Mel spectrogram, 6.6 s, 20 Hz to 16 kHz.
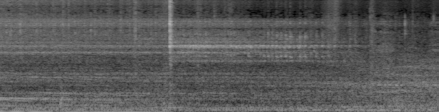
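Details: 1977 Wissota S8-B (rebadged Foley) grinder with original 8-inch, 1/2-inch bore, 3/8-inch thick disc fitted: low steady motor hum as the wheel spins, no grinding, rattles or surging; normal running.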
